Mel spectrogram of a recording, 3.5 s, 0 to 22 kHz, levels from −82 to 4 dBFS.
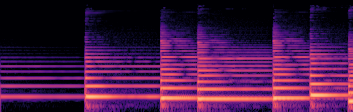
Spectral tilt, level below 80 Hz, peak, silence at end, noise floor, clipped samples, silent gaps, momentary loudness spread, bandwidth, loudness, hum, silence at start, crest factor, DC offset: -4 dB/octave; -58 dBFS; 0 dBFS; 0 s; -36 dBFS; under 0.1%; none; 19 LU; 9.4 kHz; -15 LUFS; none; 0 s; 14 dB; under 0.1%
